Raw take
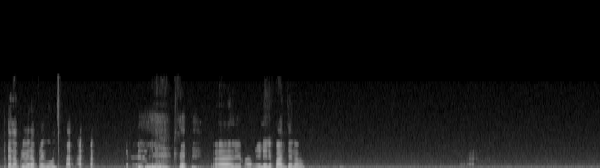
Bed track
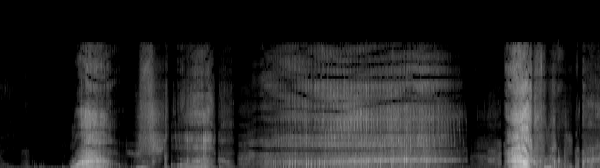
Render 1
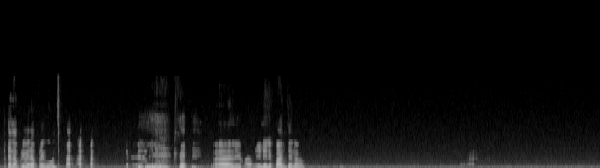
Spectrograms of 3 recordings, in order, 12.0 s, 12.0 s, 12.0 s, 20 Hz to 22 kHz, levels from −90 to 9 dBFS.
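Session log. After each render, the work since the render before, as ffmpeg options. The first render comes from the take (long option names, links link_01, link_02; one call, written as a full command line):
ffmpeg -i in.wav -af "afftdn=noise_reduction=6:noise_floor=-50" out.wav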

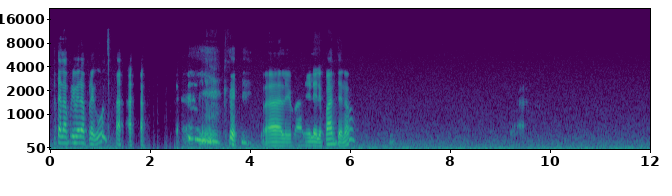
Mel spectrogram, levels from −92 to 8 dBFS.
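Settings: ffmpeg -i in.wav -filter_complex "[0:a]asplit=3[link_01][link_02][link_03];[link_01]afade=type=out:start_time=1.45:duration=0.02[link_04];[link_02]agate=range=-33dB:threshold=-37dB:ratio=3:release=100:detection=peak,afade=type=in:start_time=1.45:duration=0.02,afade=type=out:start_time=2.62:duration=0.02[link_05];[link_03]afade=type=in:start_time=2.62:duration=0.02[link_06];[link_04][link_05][link_06]amix=inputs=3:normalize=0" out.wav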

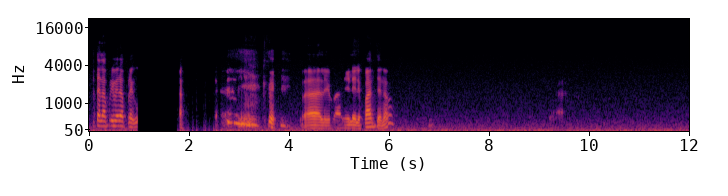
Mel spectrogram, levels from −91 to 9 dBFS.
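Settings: ffmpeg -i in.wav -filter_complex "[0:a]asplit=3[link_01][link_02][link_03];[link_01]atrim=end=0.97,asetpts=PTS-STARTPTS,afade=type=out:start_time=0.966:duration=0.004:curve=hsin[link_04];[link_02]atrim=start=0.97:end=1.76,asetpts=PTS-STARTPTS,volume=0[link_05];[link_03]atrim=start=1.76,asetpts=PTS-STARTPTS,afade=type=in:duration=0.004:curve=hsin[link_06];[link_04][link_05][link_06]concat=n=3:v=0:a=1" out.wav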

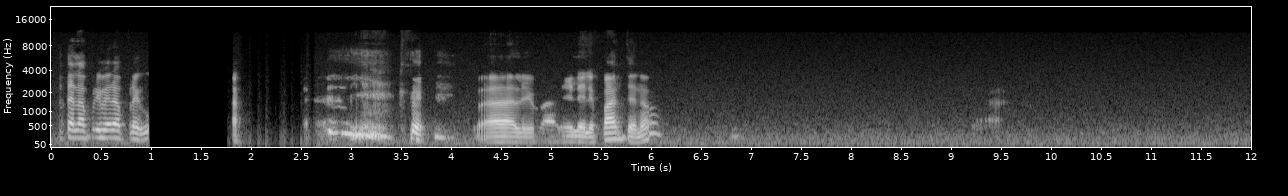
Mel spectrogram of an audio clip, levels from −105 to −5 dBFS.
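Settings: ffmpeg -i in.wav -af "highpass=97" out.wav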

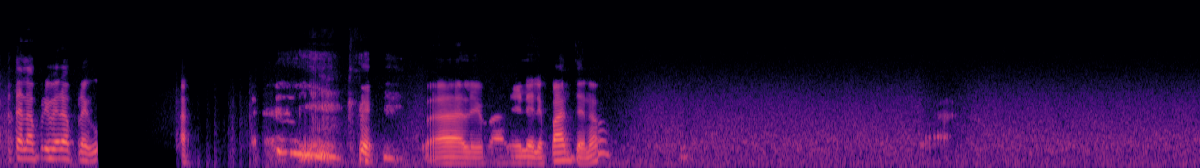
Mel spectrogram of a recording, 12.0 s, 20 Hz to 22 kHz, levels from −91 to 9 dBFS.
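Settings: ffmpeg -i in.wav -filter_complex "[0:a]acrossover=split=260|370|2600[link_01][link_02][link_03][link_04];[link_03]acompressor=mode=upward:threshold=-34dB:ratio=2.5[link_05];[link_04]alimiter=level_in=10.5dB:limit=-24dB:level=0:latency=1:release=347,volume=-10.5dB[link_06];[link_01][link_02][link_05][link_06]amix=inputs=4:normalize=0" out.wav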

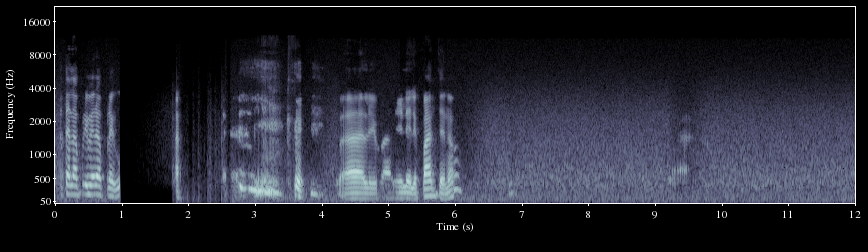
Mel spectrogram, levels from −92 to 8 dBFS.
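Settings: ffmpeg -i in.wav -af "volume=10dB,alimiter=limit=-2dB:level=0:latency=1" out.wav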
